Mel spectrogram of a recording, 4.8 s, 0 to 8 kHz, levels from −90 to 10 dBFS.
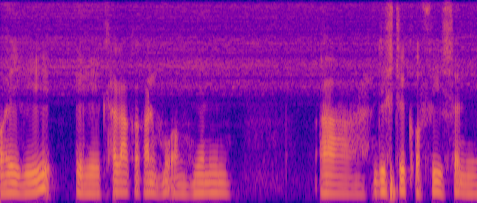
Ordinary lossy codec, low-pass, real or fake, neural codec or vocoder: none; none; real; none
